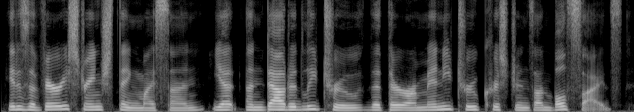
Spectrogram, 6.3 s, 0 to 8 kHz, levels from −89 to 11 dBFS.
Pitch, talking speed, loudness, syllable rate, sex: 190 Hz, 190 wpm, -20 LUFS, 5.0 syllables/s, female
